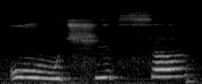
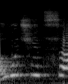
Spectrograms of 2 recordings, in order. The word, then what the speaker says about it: учится: When we speak fast, these verbs sound the same. Он, она учится, они учатся. Can you hear that? Он учится, они учатся. Она учится, они учатся. The same pronunciation. But the third letters are different. Okay? So we write these verbs differently, but we pronounce them absolutely similar. Absolutely the same way.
